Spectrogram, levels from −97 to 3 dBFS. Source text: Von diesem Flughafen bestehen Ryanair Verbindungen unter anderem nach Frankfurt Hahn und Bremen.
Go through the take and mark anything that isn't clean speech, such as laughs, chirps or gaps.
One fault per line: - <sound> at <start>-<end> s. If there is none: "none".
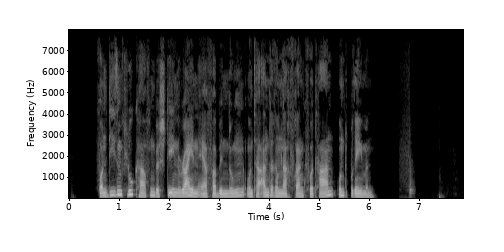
- thud at 6.6-6.9 s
